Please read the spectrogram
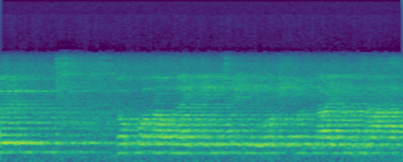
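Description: Slow chanted singing in long, steadily held notes, the pitch moving to a new note about a second in and again about three seconds in.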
